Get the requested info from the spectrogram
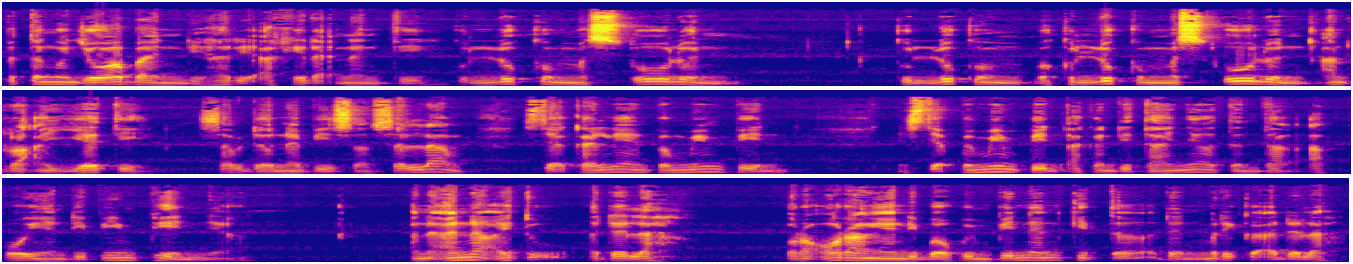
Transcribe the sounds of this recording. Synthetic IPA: pət̪aŋʊnd͡ʒawabandiɦaɾiʔa̰xiɾa̰ʔ̪̚nãnt̪ikʊlːukʊmːasʔulʊn | kulːukʊmwakulːukʊmːasʔulʊna̰nra̰ʔijat̪ɪh | sab̚danabisalasalamsə̥t̪iap̚kalianpəmimpɪn | dansə̥t̪iaʔpːəmimpɪna̰kandit̪aɲət̪ənt̪aŋa̰pəjaŋdipimpɪnɲa̰ | ʔanaʔana̰ʔit̪uadalah | oɾa̰ŋʔoɾaŋjaŋdibawahpimpinankit̪adanməɾeka̰ʔa̰dalah

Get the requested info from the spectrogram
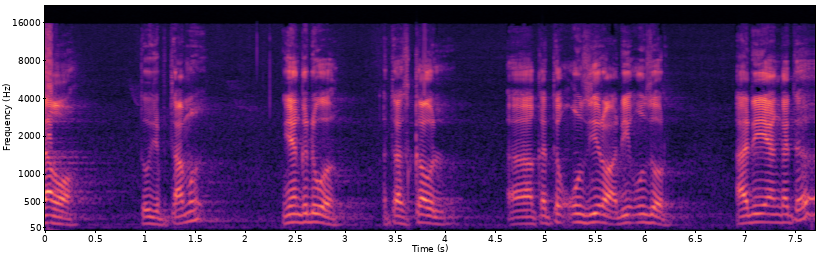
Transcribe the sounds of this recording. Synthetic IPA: laɣɔ | t̪ud͡ʒapət̪amə | jaŋkəduəat̪askaul | kat̪əʔunziɾɔadəunsʊr | adəjaŋkat̪ə

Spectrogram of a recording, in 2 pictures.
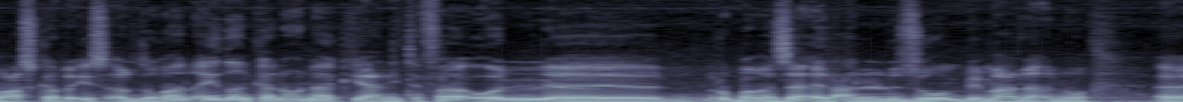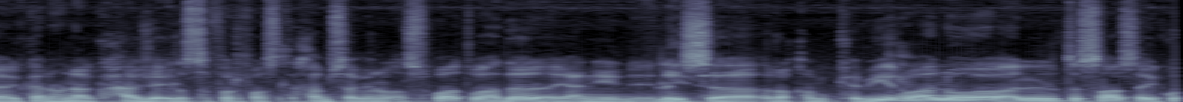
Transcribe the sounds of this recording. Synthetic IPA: amaʕaskɑɾˤːɑʔiːsʔɑ̰ɾˤd̪ʊɣaːnʔɑ̰jd̪ˤɑnkaːnhɪnaːkjaʕnit̪afaːʔʊl | ɾˤʊbːamazaːʔɪd̪ʕanɪlːʊzuːmbɪmaʕnaʔɪnːʊ | kaːnhɪnaːkħaːʒːaʔɪlasˤːɨfɾfɑːsˤlxamsamɪnɪ̰lʔɑ̰sˤwɑːt̪ˤwɪhaːd̪ajaʕnilajsaɾˤɑqmkʰabiːɾwɪʔanːʊɪ̰lt̪ːɨsˤɑːlsajakuː

